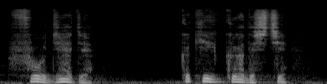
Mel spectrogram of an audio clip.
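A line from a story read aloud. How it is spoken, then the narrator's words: Bewildered reply. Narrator (Russian): ответила она, растерянно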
